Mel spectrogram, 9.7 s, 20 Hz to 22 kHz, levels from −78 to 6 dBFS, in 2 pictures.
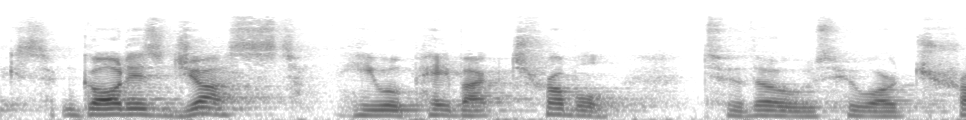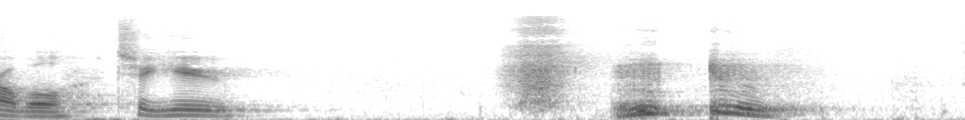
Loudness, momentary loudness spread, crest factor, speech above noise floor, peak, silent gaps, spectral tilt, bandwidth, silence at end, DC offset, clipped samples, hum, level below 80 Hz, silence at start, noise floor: -29 LUFS; 14 LU; 22 dB; 31 dB; -8 dBFS; none; -5.5 dB/octave; 14 kHz; 0.35 s; under 0.1%; under 0.1%; none; -60 dBFS; 0 s; -59 dBFS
